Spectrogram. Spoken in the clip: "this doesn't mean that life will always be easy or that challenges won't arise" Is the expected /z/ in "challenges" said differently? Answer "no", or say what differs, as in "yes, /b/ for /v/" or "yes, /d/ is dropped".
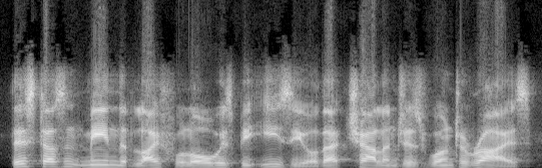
no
